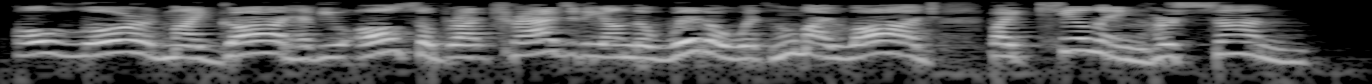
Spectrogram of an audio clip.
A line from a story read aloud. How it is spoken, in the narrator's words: he cried out to the Lord and said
